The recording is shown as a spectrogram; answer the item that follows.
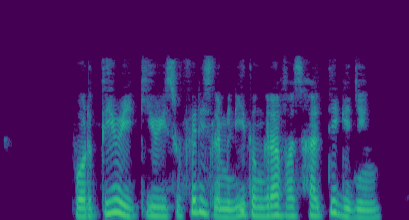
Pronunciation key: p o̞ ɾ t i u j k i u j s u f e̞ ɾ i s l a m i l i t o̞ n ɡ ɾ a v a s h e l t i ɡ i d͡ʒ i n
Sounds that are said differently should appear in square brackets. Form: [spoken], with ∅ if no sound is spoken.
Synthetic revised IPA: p o̞ ɾ t i u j k i u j s u f e̞ ɾ i s l a m i l i t o̞ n ɡ ɾ a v a s h [a] l t i ɡ i d͡ʒ i n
